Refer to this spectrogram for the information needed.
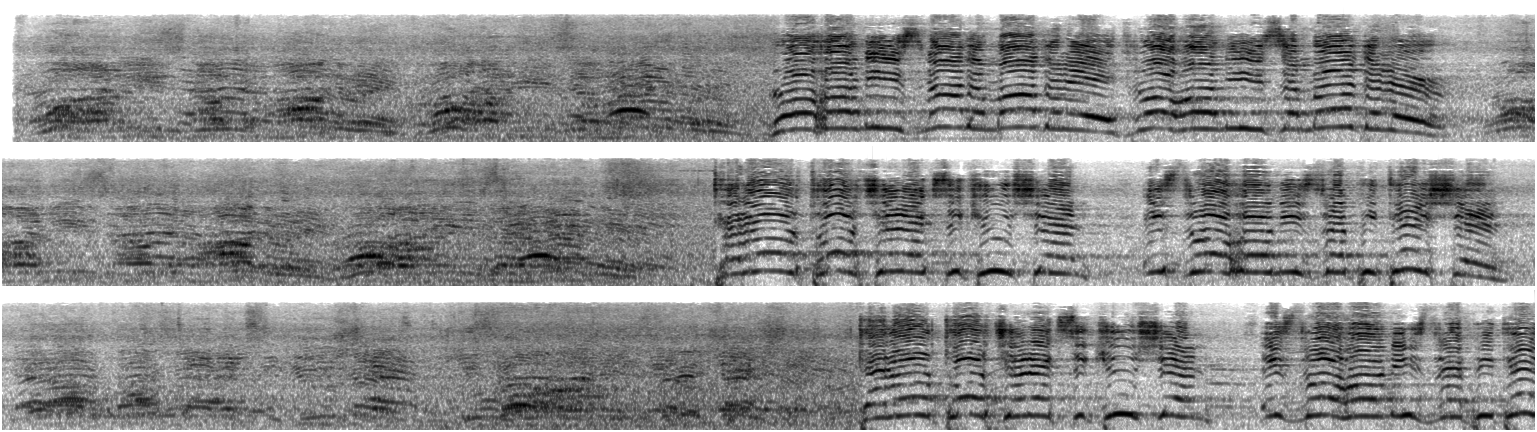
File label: Eng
